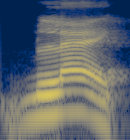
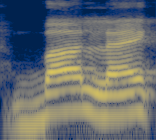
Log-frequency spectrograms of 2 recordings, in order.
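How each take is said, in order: First: The b and l are joined directly. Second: An extra vowel separates the b from the l. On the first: The speaker calls it right. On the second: The speaker calls it wrong. "बा लैक नहीं, बा पर ज़बर नहीं आना चाहिए"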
